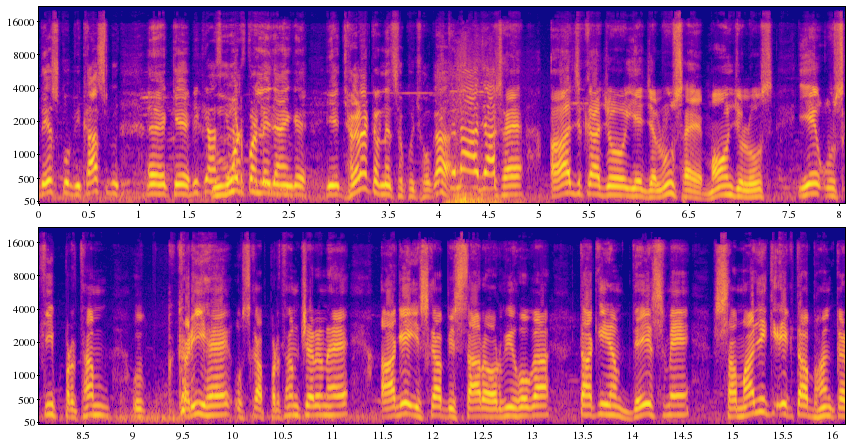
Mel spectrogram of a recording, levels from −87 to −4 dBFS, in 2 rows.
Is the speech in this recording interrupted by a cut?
yes; 1 cut; at 4.6 s

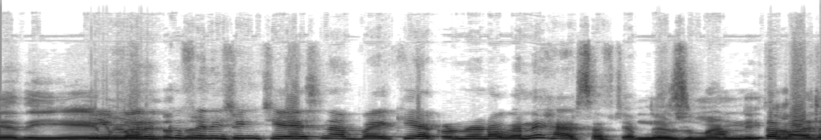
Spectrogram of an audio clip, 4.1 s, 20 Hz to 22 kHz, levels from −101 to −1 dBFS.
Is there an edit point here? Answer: no; 0 cuts

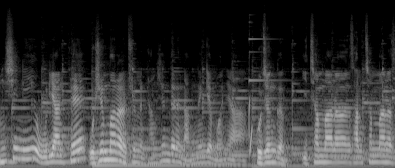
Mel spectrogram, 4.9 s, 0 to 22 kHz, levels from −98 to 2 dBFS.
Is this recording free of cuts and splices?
no; 2 cuts; at 1.1 s, 3.0 s

